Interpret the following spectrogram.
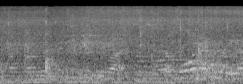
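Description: Food sizzling steadily on a commercial kitchen flat-top griddle, over a low steady hum.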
